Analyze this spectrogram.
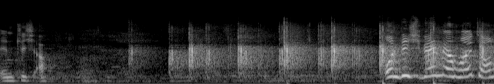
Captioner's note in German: Beifall bei der LINKEN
